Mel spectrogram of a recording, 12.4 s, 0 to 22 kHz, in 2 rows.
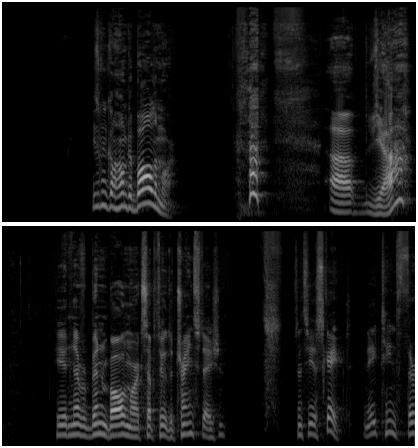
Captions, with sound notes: He's gonna go home to Baltimore. (lecturer chuckles) Yeah, he had never been in Baltimore except through the train station, since he escaped in 1838.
